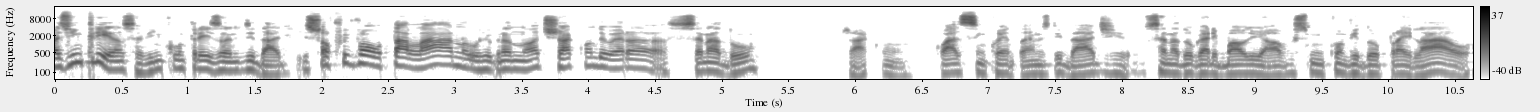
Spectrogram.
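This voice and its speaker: The recording is very clean with a silent background. A man talks at a fairly quick pace with a fairly low pitch and very wide pitch swings. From Mato Grosso, Brazil. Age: 50s. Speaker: politician. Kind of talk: interview.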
